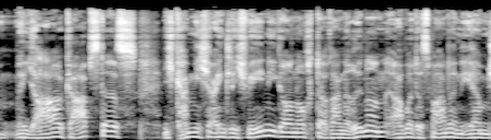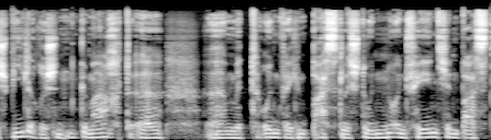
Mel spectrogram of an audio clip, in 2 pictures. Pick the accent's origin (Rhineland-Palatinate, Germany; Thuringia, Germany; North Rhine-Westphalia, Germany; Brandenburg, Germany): Brandenburg, Germany; Lauchhammer; ich bin 1970 in der DDR geboren und zwar ja in Lauchhammer heißt der Ort und das liegt ungefähr 60 Kilometer nördlich von Dresden, 50-60 Kilometer und liegt aber noch im jetzigen Brandenburg, damals Bezirk Cottbus.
